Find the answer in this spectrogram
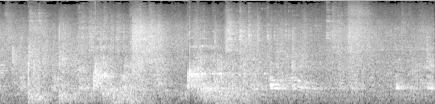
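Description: Bowling-alley noise: balls thudding and pins clattering on the lanes, with a sudden loud crash about three seconds in, over background chatter.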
